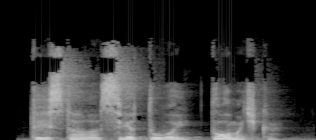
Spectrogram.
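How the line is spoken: Gentle old woman. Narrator (Russian): ласково говорила старушка

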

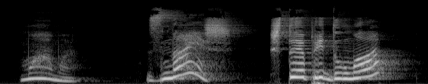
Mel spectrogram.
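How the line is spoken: Sudden joyful exclamation. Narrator (Russian): Вдруг радостно воскликнула она

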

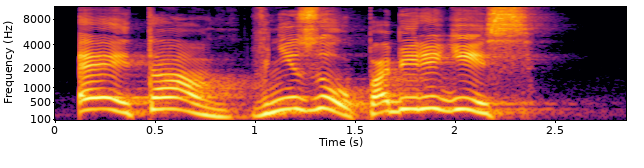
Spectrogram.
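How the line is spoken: Calm, then desperate frightened scream. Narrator (Russian): Спокойно продолжал он, но уже через секунду крикнул истошно, в страхе отчаянном

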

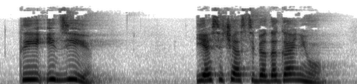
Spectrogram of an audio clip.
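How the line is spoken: Calling out. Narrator (Russian): крикнул девушке

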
